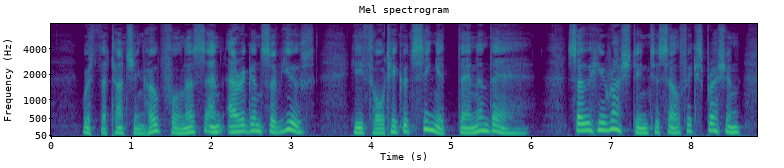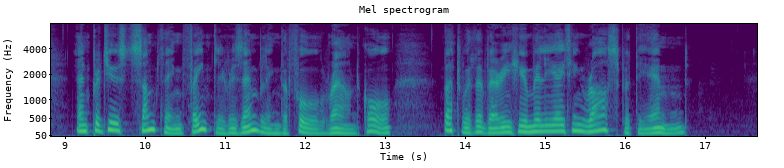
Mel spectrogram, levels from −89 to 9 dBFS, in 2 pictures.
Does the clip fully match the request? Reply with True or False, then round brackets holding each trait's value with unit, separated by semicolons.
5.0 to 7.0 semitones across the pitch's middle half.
True (5.6 semitones)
